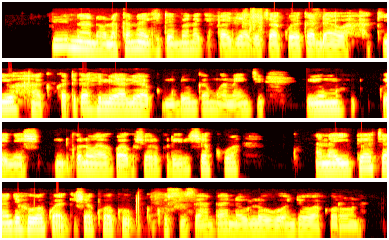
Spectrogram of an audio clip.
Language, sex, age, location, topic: Swahili, male, 25-35, Nakuru, health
